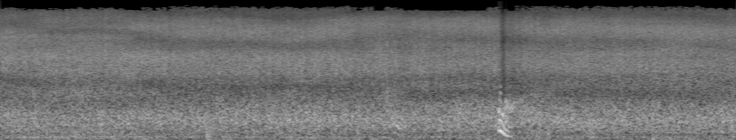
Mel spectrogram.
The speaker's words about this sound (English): It's a marvellous waterfall.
